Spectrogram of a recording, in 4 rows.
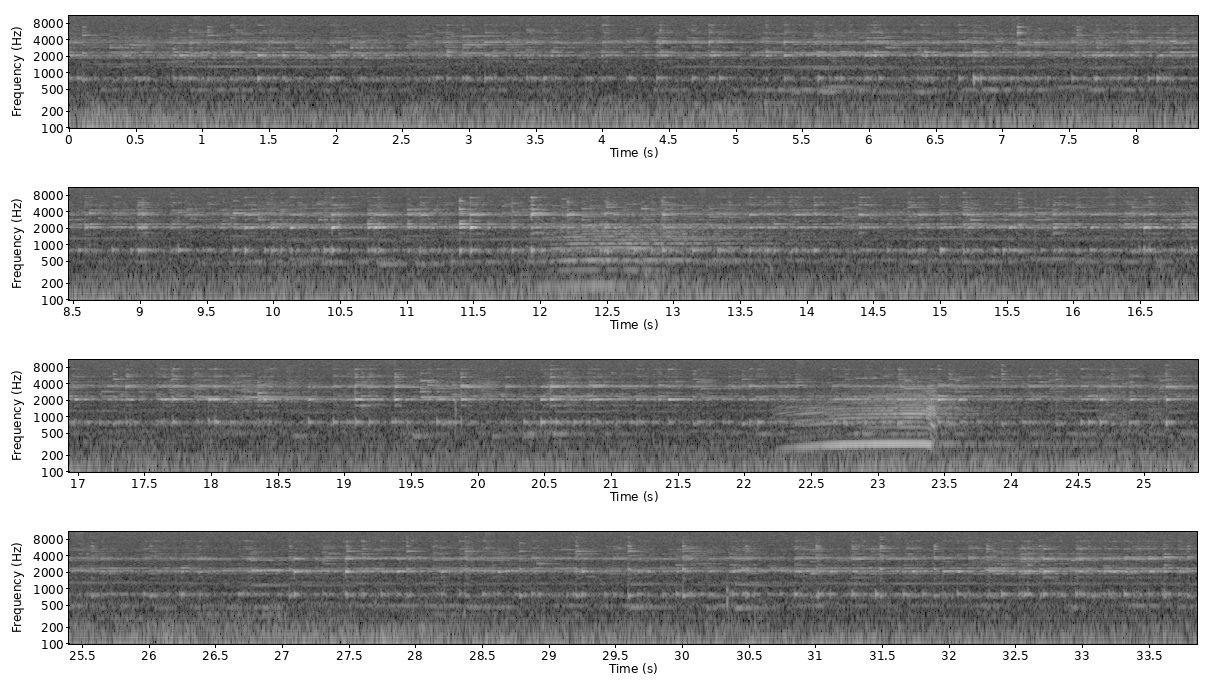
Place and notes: Recorded with Zoom H2.
An "alpage pasture" landscape where echoes cowbells.
Here is an association of anthrophony and biophony : cowbells are musical instruments designed by humans to identify herds and/or their owners (each owner has his specific sound signature), but cowbells only resonate with the movement of the animal.
In the middle of the recording, a plane can be heard over cowbells : loud anthrophony above these mountains.
Some mooings can be heard too (biophony).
